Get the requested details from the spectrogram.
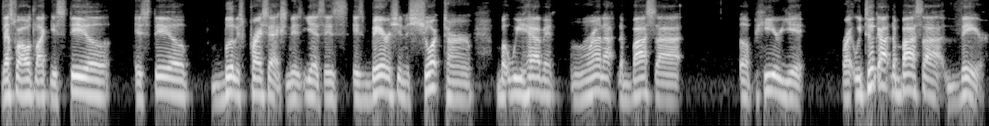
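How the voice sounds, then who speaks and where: A trading educator walks through charts in a casual, conversational way, often checking in with "right?" and "you know what I'm saying?" His mid-range voice is sharp in tone and measured in pace, his phrasing loose and full of restarts, and there's no echo.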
